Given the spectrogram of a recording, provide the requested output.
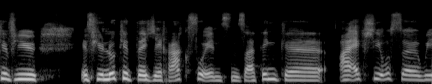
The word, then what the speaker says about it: Kjerag: Yeah, Skjerag is like the Norwegian, how you kind of pronounce it up here.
